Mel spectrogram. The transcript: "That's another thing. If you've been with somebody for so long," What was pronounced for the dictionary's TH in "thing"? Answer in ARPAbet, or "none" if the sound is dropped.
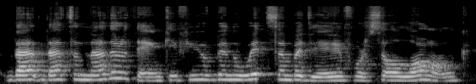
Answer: TH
